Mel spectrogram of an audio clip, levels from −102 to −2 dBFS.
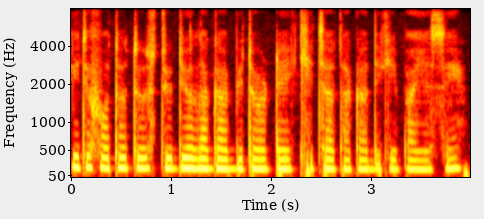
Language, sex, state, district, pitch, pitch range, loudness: Nagamese, female, Nagaland, Kohima, 175 Hz, 170-185 Hz, -19 LUFS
